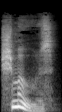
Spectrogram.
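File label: "schmooze", British English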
